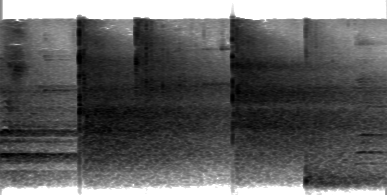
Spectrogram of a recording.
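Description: A hard ball smacks against a wall and echoes through a large hall.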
